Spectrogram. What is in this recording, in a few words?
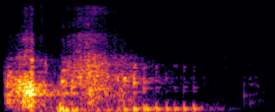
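spider attack voice bottom; pauchiha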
